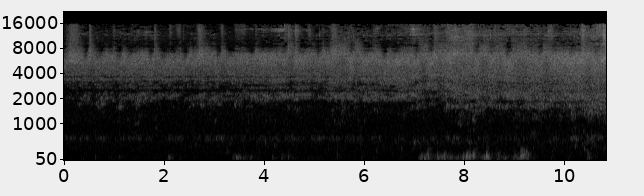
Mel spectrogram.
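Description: Steady hiss of ocean surf breaking on a beach, with a few low thumps and rumbles in the last few seconds.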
